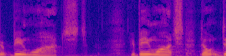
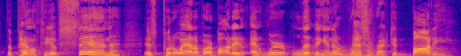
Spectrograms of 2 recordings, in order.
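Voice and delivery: loud, high, impassioned sermon delivery; raised preacher's cry with punched key words; full-force preaching; 9 semitones higher, 12 dB louder than usual. Real, not acted. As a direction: hammer it home to the congregation.

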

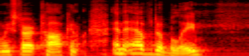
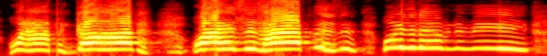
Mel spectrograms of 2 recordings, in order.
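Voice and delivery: much higher and louder, a sobbing wail; anguished wailing; 18 dB louder, slower than usual. Retold or imitated. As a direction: cry out to God over a dead son. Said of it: "she was yelling to the top of her lungs".

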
